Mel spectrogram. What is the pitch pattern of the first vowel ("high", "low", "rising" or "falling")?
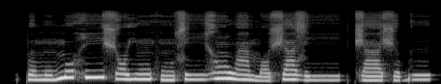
low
